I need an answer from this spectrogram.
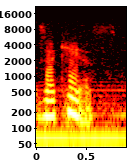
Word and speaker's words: Zacchaeus: This is the story of Zacchaeus, or as some pronounce it, Zacchaeus.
